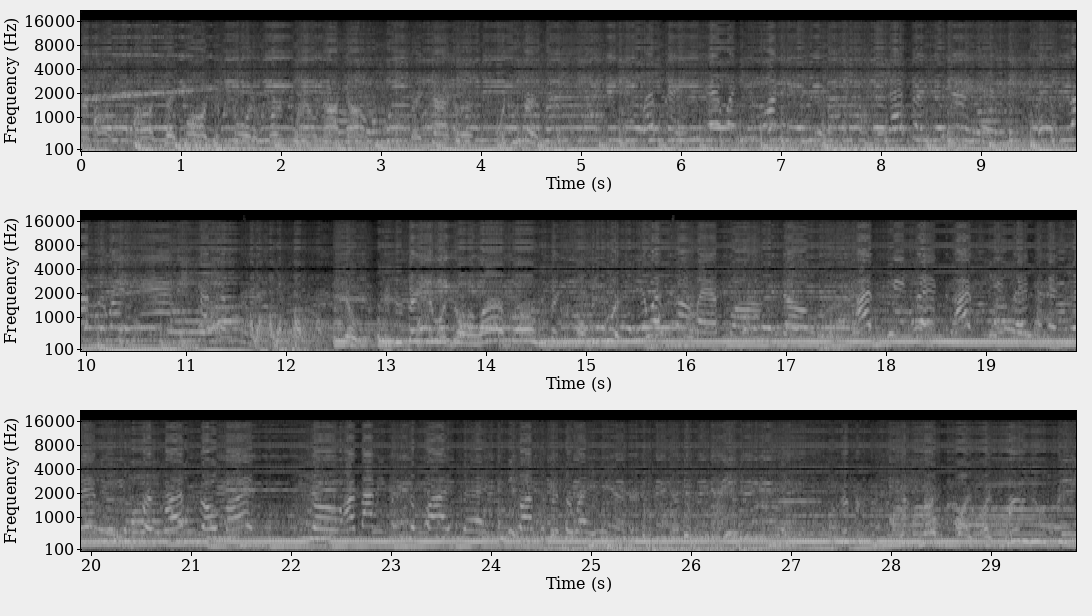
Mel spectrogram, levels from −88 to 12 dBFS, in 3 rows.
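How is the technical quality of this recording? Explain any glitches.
A bright, metallic fizz runs through the whole recording, rising and falling with the level of the sound and sitting about 18 dB below it. This is imaging from sample-and-hold upsampling. The audio points to a source at 8 kHz raised to 48 kHz by holding each sample with no smoothing filter. That leaves mirrored copies of the spectrum, the lowest in the 4 to 8 kHz band, where its components move opposite to the pitch.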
